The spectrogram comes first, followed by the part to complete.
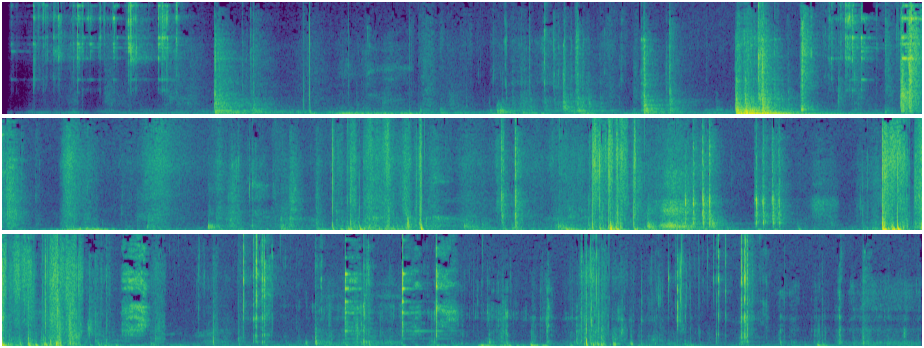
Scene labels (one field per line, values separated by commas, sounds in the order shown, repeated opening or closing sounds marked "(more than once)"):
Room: bedroom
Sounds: keys, door, footsteps, keyboard typing, cutlery and dishes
